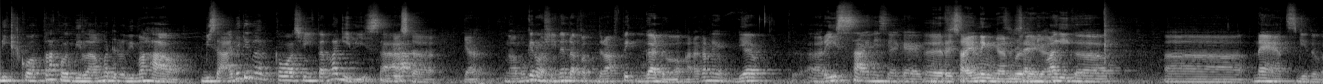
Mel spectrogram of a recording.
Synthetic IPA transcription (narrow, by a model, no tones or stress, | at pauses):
dikɔnt̪ɾakləbɪhlamadanləbɪhmaɦal | bis̬aːd͡ʒadiŋakəwasiŋt̪ɔnlaɡibisabisa | ja | ŋɡaʔmuŋkɪnwasiŋt̪ɔndapat̪̚dɾafɪk̚ŋɡadɔŋkarnakandia | ərisajnis̬iakajaʔɾisajnɪŋkaisajnɪŋlaɡikə | əːnɛt̪sɡit̪uka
